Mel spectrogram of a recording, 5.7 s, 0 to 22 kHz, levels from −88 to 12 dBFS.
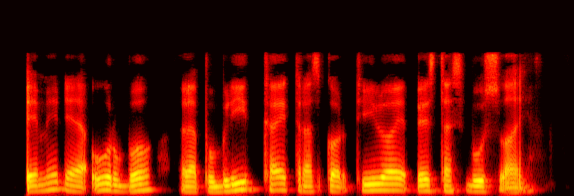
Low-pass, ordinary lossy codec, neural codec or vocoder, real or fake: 7.2 kHz; MP3, 48 kbps; codec, 24 kHz, 0.9 kbps, WavTokenizer, large speech release; fake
